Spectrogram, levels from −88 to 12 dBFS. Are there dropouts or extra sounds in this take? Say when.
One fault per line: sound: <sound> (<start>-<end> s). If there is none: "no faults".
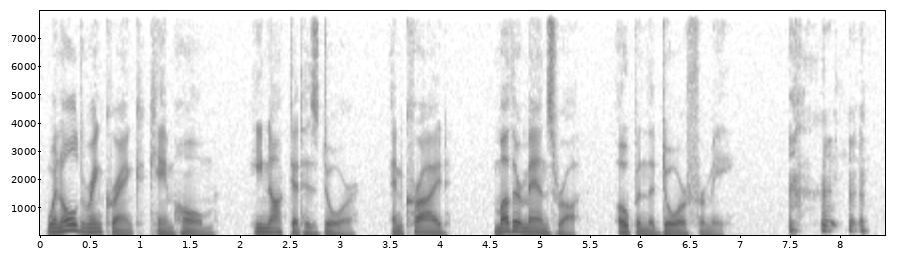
sound: laugh (7.5-8.3 s)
